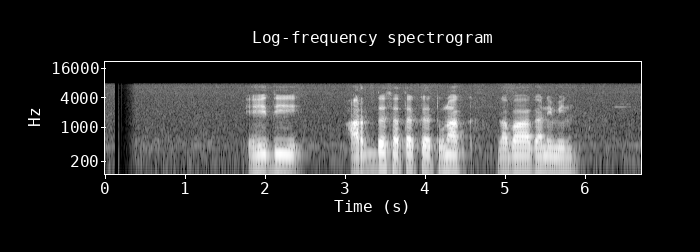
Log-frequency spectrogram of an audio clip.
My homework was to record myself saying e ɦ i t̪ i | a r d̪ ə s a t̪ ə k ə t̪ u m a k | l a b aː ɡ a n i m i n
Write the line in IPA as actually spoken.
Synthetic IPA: e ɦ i d̪ i | a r d̪ ə s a t̪ ə k ə t̪ u n a k | l a b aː ɡ a n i m i n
